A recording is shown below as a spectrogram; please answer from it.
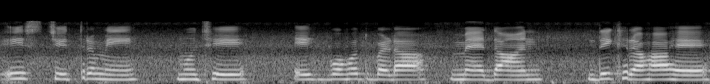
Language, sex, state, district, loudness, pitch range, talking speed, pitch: Hindi, female, Haryana, Jhajjar, -14 LUFS, 225-245 Hz, 95 wpm, 230 Hz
